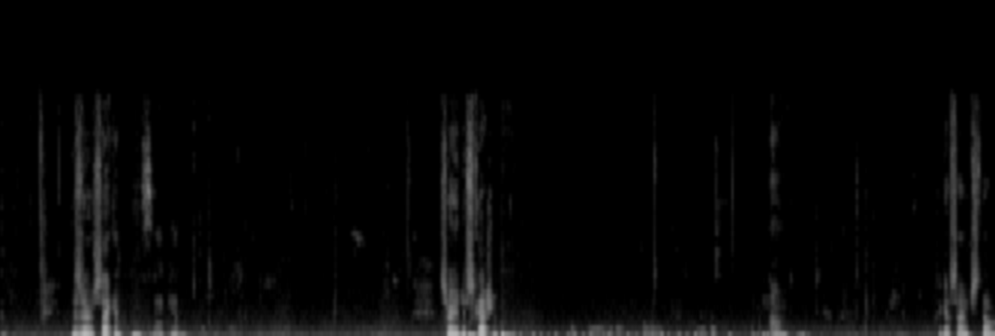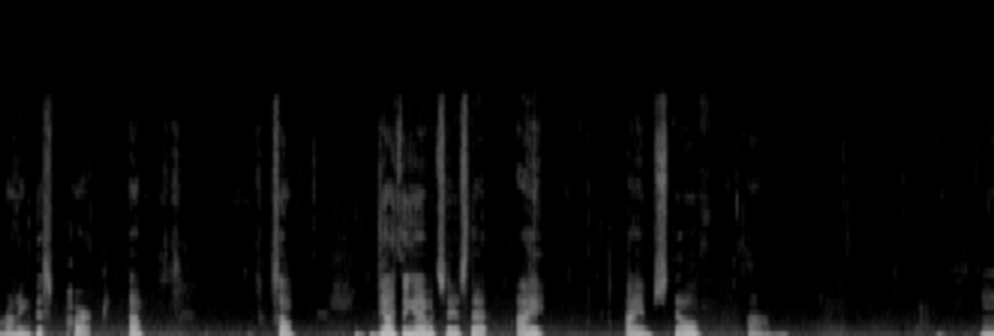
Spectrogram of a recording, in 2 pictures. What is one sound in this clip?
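A man speaks slowly into a microphone, with long pauses.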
